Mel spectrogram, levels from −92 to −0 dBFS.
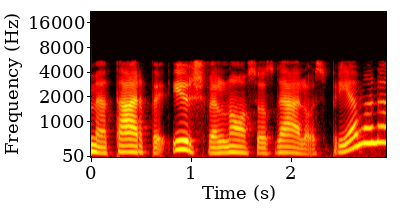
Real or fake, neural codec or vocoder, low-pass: fake; codec, 16 kHz, 2 kbps, FunCodec, trained on LibriTTS, 25 frames a second; 5.4 kHz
